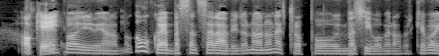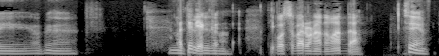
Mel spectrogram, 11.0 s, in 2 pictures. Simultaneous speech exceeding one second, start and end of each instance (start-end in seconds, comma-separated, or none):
none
